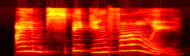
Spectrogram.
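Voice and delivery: full-on high, loud, howling scream. Arguing with someone who tells her she is screaming: screaming. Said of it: "You are screaming".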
